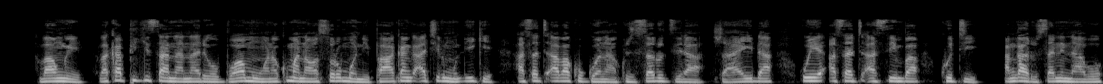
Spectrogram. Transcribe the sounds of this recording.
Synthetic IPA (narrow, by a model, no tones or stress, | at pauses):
ʋamwe̞ʋakapik̬isananaɾeɦobʱowamumwanako̞manawaso̞ɾo̞mo̞nipaːkaŋɡaːt͡ʃirimuɗiki | asatiaʋakuɡʱo̞nakuʐisaɾud͡ziɾaʐ̥aiːɗa | uje̞ʔasat̬iasimba | kuti | aŋɡarusaninaːʋo̞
